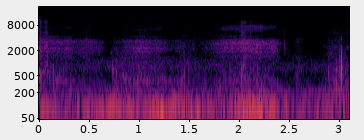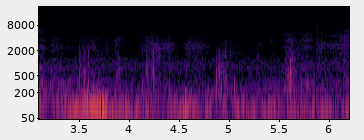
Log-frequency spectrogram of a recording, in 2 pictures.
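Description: Footsteps of shoes on gritty sandstone slickrock at an unhurried walking pace: irregular soft scuffs and sharp little clicks.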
